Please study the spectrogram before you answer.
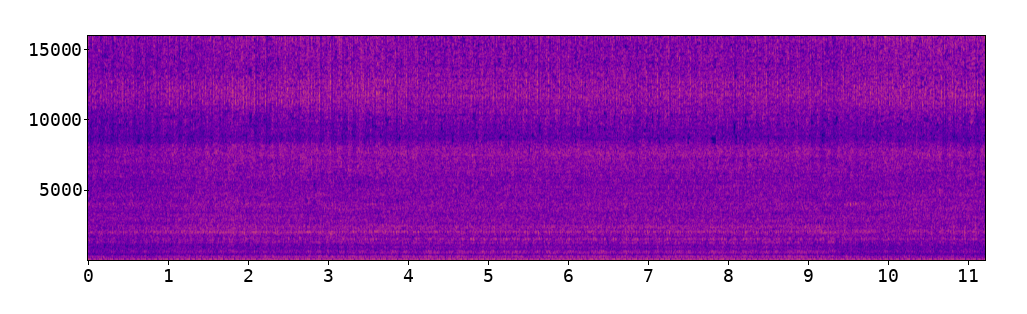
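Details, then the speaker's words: Honda Accord CB7 with G23 engine at idle: regular stumble of about 2.5 per second from a dead cylinder 2. A noid light shows the ECU pulsing the injector, so injector number 2 itself is suspected, pending a bench test. "now we know there's a problem with injector number to know if there's a problem injector number two"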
